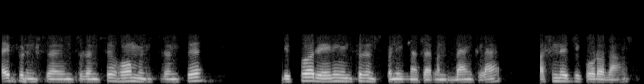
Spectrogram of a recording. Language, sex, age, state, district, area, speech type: Tamil, male, 18-30, Tamil Nadu, Kallakurichi, rural, conversation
